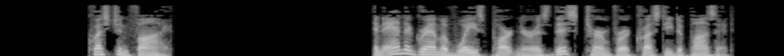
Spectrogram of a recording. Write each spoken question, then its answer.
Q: An anagram of Way's partner is this term for a crusty deposit.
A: The answer is crud.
